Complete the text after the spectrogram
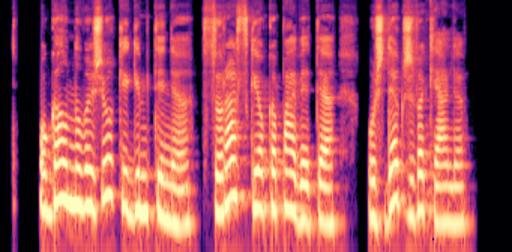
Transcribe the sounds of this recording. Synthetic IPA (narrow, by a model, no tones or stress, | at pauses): oɡɑlˠnuvɐʒuɔkʲiɡʲimʲt̪enʲæsuɾɑskjokɑpɑβʲet̪ʲæ | uʒd̪ʲækʒvɤkʲʰælʲɘ̆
